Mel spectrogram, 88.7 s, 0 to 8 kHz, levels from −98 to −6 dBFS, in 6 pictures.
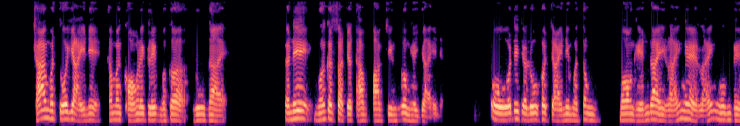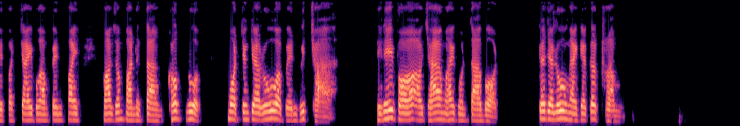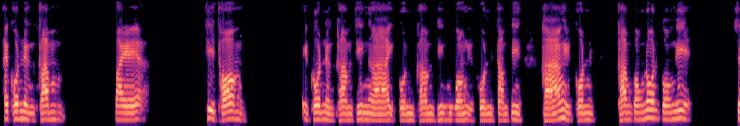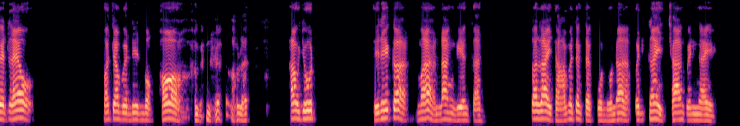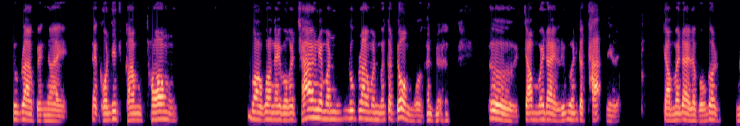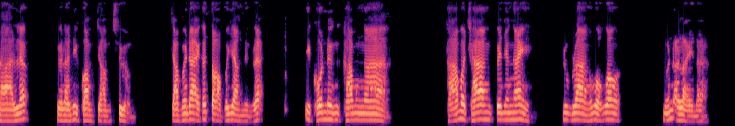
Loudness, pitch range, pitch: -20 LUFS, 145-170 Hz, 155 Hz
